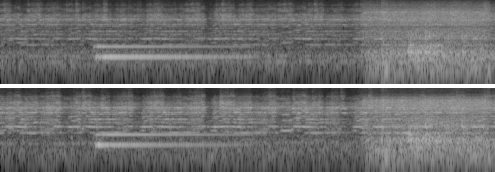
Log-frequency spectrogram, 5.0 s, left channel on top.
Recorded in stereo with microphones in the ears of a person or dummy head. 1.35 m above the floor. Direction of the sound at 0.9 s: 65° left (ahead or behind).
